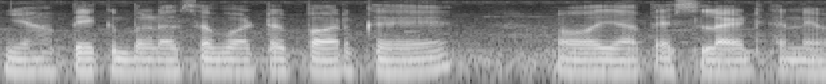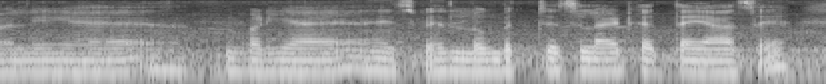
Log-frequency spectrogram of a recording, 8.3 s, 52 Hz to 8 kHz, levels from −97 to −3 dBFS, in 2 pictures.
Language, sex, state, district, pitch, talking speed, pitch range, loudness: Hindi, male, Uttar Pradesh, Lalitpur, 110 Hz, 180 wpm, 110-115 Hz, -22 LUFS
